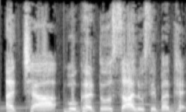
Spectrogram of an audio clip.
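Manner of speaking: low, bossy mother-in-law voice, stretched call; stern mother-in-law. Acted. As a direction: play the grumpy saas calling her daughter-in-law.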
